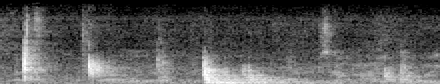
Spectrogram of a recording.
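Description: A cue strikes a pool ball with a sharp crack.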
